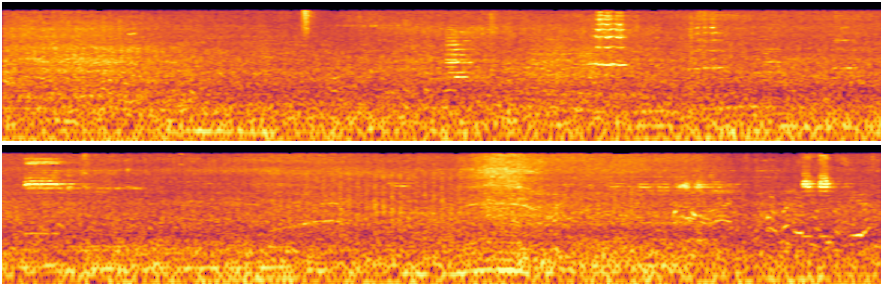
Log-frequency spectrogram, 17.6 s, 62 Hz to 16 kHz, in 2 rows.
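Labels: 0.0s Street noise with vehicles. 17.6s
5.3s A vehicle's brakes squeak as it stops. 8.3s
15.0s A vehicle horn honks. 17.6s
15.0s Someone begins speaking, but the audio cuts off. 17.6s

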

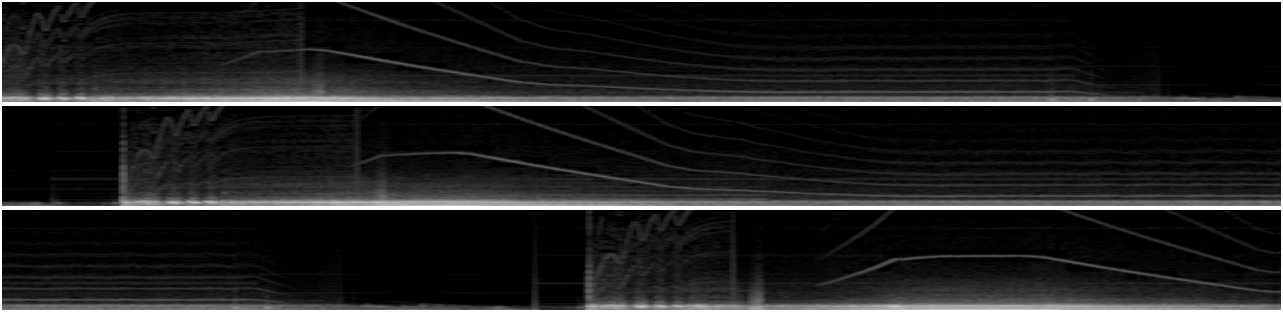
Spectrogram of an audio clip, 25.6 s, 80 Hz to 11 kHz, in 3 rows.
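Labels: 0.0s A muscle car engine starts with a deep, powerful roar, revs briefly, and then shuts off. 25.6s

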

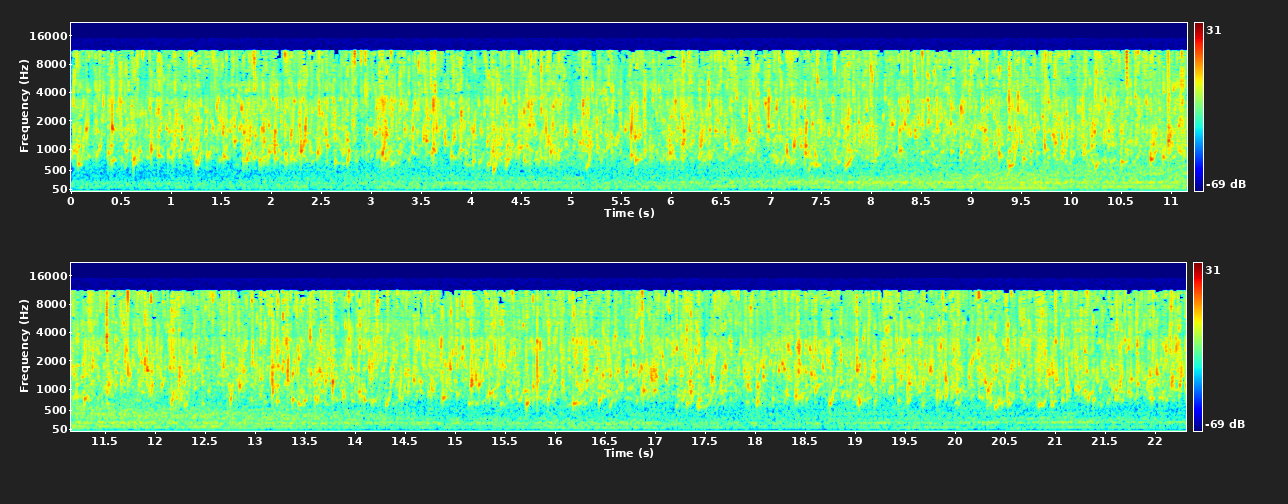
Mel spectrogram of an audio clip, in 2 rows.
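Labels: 0.0s Water flowing in a creek. 22.3s

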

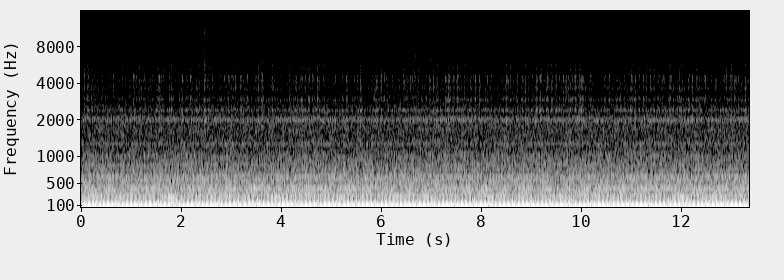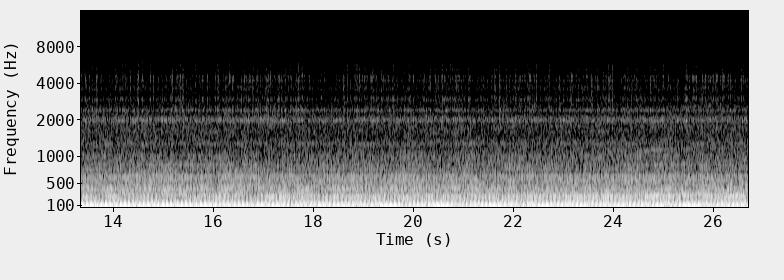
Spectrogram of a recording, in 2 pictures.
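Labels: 0.0s A bus engine is rumbling continuously. 26.7s

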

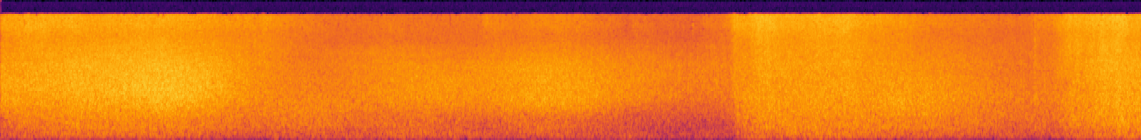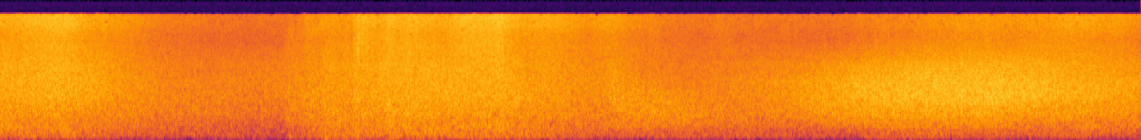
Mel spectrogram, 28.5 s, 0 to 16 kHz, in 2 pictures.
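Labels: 0.0s Waves hitting the shore. 3.2s
3.2s Small waves continuously hitting the shore. 9.1s
9.2s A big ocean wave hitting the shore. 13.0s
13.2s A large wave hits the shore of an ocean. 16.6s
17.8s A large wave hits the shore of an ocean. 21.6s
24.4s A very big wave hits the shore of an ocean. 28.5s

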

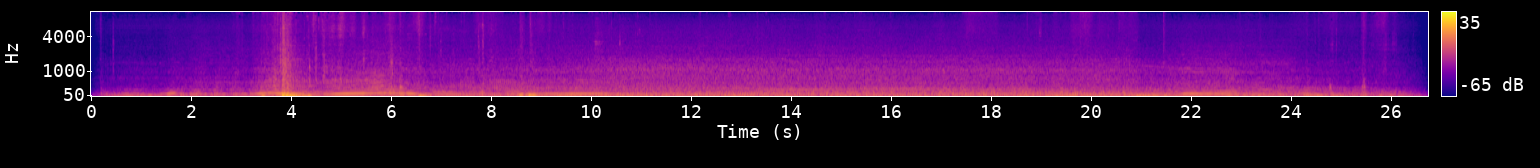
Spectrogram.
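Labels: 0.2s An engine is starting nearby. 3.6s
3.7s An engine is revving nearby. 4.6s
4.7s A motorized vehicle is driving. 25.0s
6.1s The engine changes gears. 6.6s
10.1s A person sighs. 10.9s
24.5s An engine is stopping. 26.7s
25.1s A person is walking away. 26.8s

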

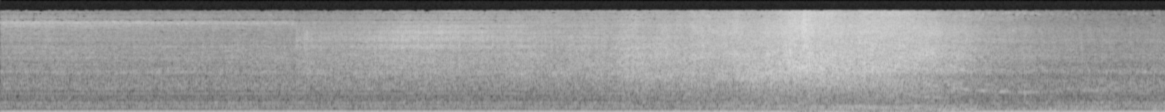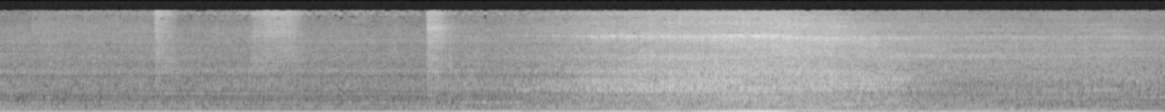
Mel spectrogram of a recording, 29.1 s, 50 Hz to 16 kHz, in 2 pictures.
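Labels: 20.1s A vehicle engine starts or a vehicle passes by very closely. 27.2s

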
